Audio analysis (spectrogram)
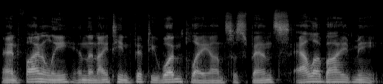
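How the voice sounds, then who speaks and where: Low-voiced male radio host. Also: brisk, heavy background noise. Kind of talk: scripted documentary narration.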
